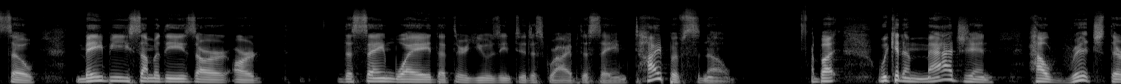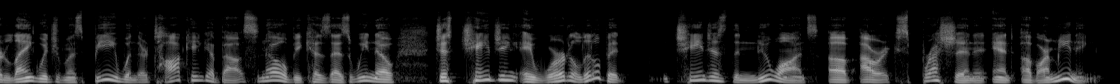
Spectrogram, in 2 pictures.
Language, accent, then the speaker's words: English; Northern California, United States; now in Oklahoma, United States; I was born in Oklahoma, but I grew up mostly in Northern California, and then I lived for 22 years in Southern California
